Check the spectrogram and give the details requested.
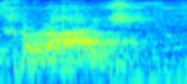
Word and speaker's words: kharaj: The verb is kharaj. It rhymes with garage.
